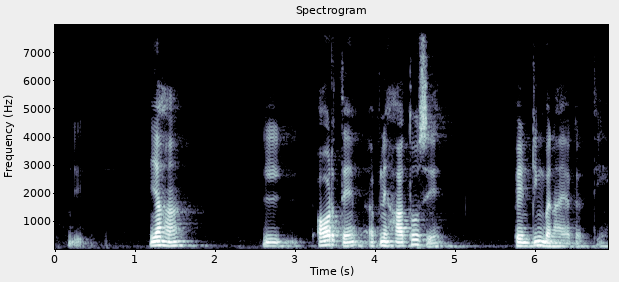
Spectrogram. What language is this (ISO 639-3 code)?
urd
